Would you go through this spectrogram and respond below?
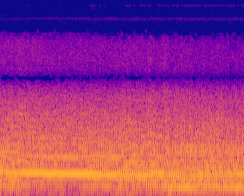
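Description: Stock race cars run side by side on an oval at night in a USAR Pro Cup event, engines droning loud and steady in a dense continuous roar with no gaps.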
